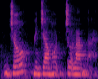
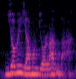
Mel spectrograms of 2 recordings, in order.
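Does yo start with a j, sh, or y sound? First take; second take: j; y. First: The y is pronounced like j. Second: It has a Mexican y sound.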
